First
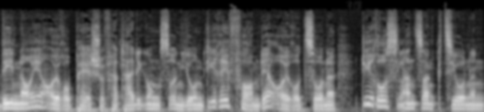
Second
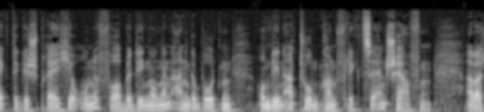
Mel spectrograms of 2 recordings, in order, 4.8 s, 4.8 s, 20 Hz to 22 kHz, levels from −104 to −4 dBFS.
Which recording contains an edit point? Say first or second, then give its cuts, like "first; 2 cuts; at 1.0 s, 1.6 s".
first; 1 cut; at 2.1 s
